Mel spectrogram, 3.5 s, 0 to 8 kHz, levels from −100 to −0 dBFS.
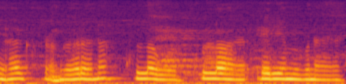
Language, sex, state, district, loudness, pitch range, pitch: Hindi, male, Bihar, Vaishali, -14 LUFS, 170-195 Hz, 185 Hz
